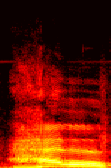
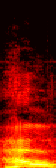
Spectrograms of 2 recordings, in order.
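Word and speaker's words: هيك: Hel taoulé. Chouf hel taoulé. Et oui, 3 lettres H-A-L. On n'oublie pas que le H se prononce comme hello, ce qui nous donne hel.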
